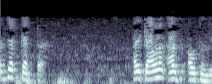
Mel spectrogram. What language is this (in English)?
Telugu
